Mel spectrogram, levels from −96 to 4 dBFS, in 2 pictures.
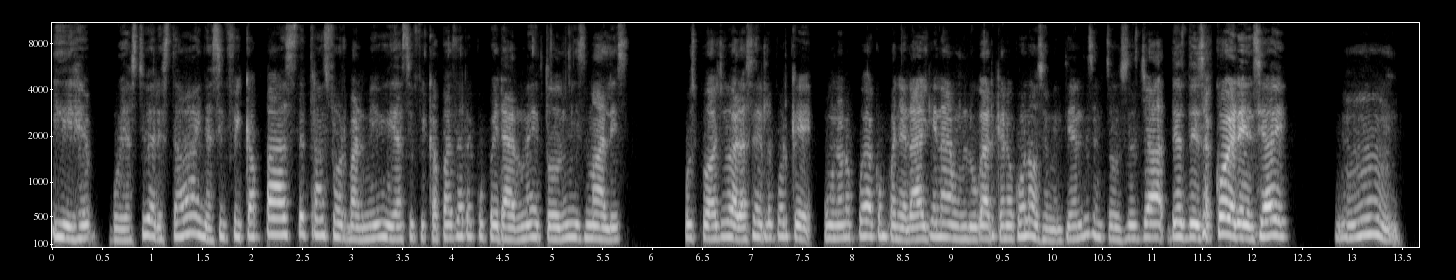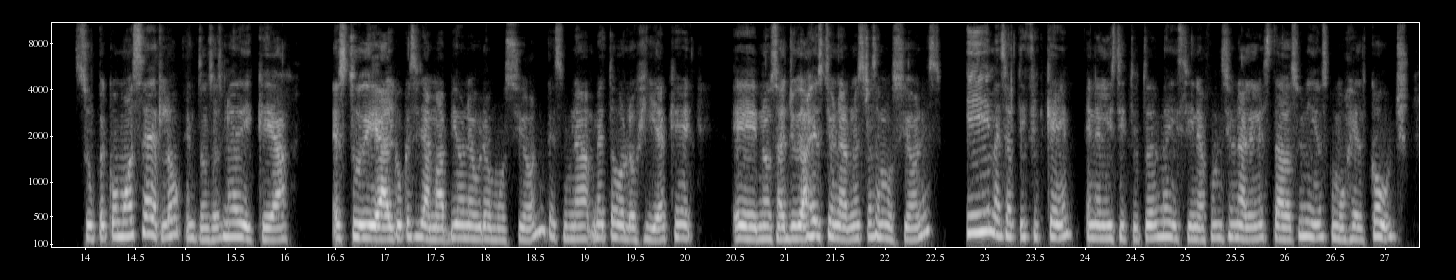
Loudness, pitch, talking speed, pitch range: -23 LUFS, 190 Hz, 195 wpm, 180-210 Hz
